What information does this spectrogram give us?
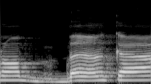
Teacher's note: را کو آپ نے موٹا کر کے آگے با کے اوپر مشدد ہے اس کے ساتھ ملا کر پڑھنا ہے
